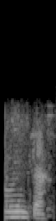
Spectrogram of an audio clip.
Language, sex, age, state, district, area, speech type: Nepali, female, 30-45, West Bengal, Darjeeling, urban, conversation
